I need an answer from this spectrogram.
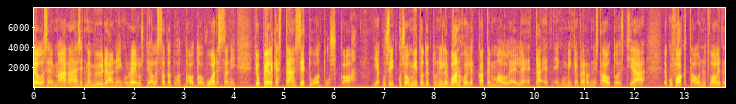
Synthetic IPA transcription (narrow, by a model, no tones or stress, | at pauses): elːɑseːmmæ̰ːræ̰ːjɑsit̪memyːdæːnniːŋkureilust̪iɑlːessɑt̪ɑt̪uhɑt̪ːɑɑ̰ut̪oːʋuodesːɑnijopelkæst̪æːnset̪uot̪ṵskɑ̰ː | jɑkusiːt̪kuseommit̪ot̪et̪ːuniːlːeʋʋɑnhoilːekkɑt̪emːɑlːḛilːḛḛt̪ːæ̰ḛt̪nḭːŋkummiŋkæʋerːɑniːst̪ɑut̪oist̪jæ̰ː | jɑ̰kufɑkt̪ɑonnyt̪ʋɑlit̪e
